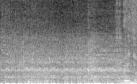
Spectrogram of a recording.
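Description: Motorcycle engine running with a steady low rumble while riding. Music comes in near the end.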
